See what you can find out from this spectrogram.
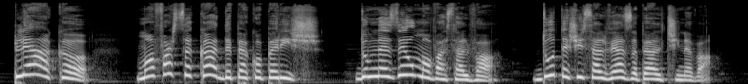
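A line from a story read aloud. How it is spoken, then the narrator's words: Old man shouting. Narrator (Romanian): bătrânul a strigat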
